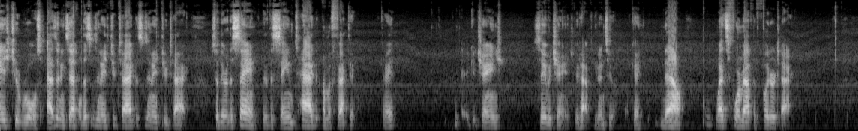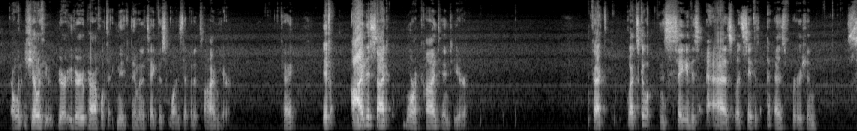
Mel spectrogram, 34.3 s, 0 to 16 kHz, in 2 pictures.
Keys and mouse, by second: 1.3 click, 8.7 super+s, 13.8 click, 28.8 click, 29.9 super+s, 31.2 shift+super+s, 32.8 Right.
